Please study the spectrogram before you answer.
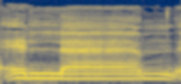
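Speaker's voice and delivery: normal talking voice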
